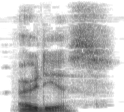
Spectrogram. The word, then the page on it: odious: Australian English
